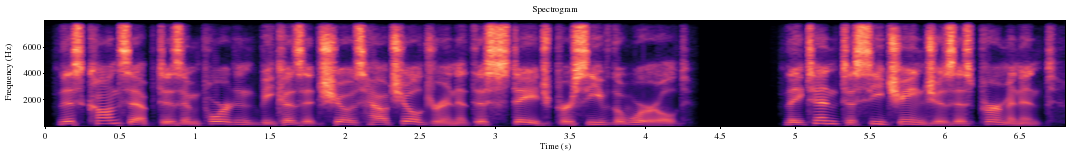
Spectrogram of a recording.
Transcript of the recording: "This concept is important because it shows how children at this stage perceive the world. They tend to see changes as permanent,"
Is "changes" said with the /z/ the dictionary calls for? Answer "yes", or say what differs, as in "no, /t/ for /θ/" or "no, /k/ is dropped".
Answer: yes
